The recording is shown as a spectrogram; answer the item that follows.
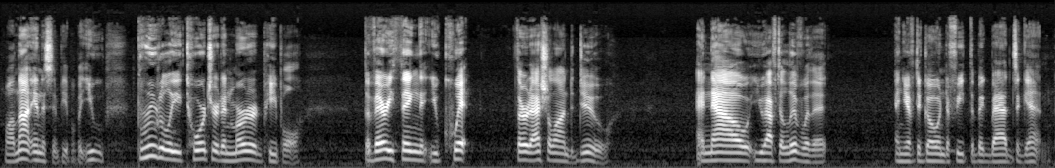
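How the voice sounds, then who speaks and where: Male podcast host, higher-pitched voice, off-the-cuff and self-interrupting, loose and sweary. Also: normal speed, long pauses, a bit bright, no room sound. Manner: rambling, thinking aloud, self-interrupting; casually profane. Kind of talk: casual improvised solo monologue pitching film adaptations.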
